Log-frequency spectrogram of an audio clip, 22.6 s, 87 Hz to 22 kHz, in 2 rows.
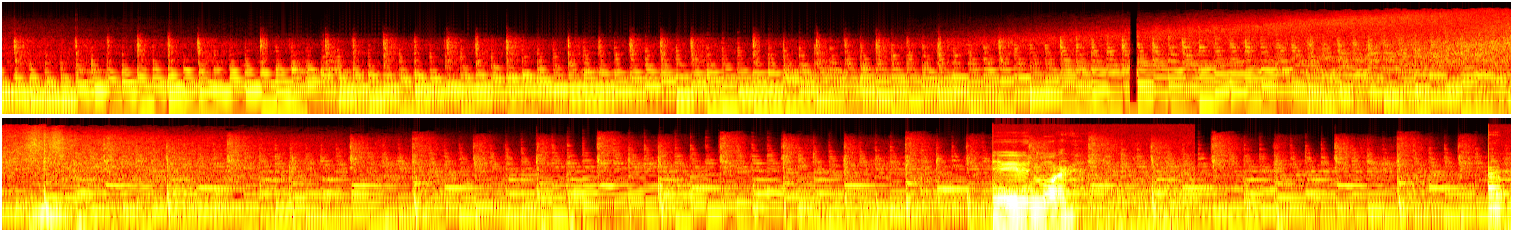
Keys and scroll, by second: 1.6 s, 3.6 z.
